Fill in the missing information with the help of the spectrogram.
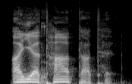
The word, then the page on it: अयथातथ: Hindi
